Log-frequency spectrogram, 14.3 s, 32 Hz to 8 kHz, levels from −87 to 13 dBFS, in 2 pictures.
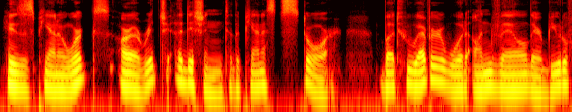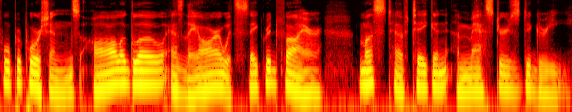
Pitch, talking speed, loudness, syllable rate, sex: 105 Hz, 135 wpm, -19 LUFS, 3.9 syllables/s, male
